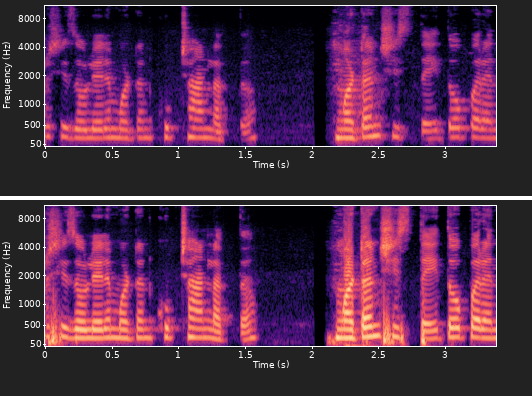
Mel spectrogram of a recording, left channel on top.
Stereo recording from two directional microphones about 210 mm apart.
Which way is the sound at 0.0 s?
35° right (ahead or behind).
